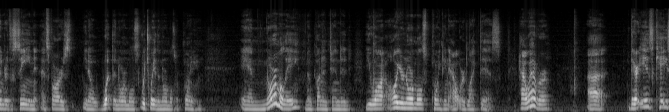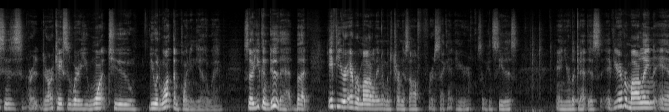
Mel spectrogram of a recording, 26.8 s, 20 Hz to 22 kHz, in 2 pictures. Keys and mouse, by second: 6.0 middle click, 7.2 middle click, 10.2-11.2 middle drag, 11.5-13.5 middle drag, 23.8 click, 24.1 Tab.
